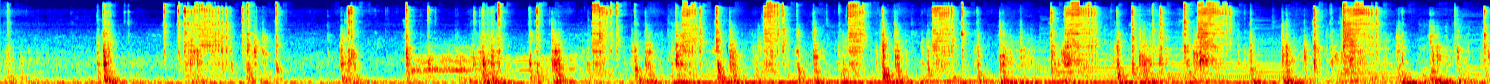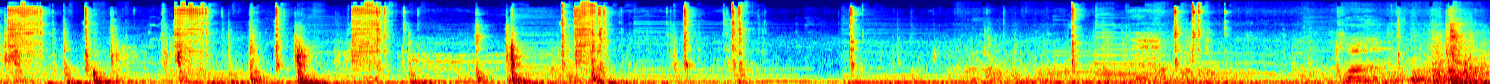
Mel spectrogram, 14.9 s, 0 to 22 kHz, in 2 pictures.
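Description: A ratchet tightens a Retrax tonneau cover on a 2021 Ford F350, giving rapid, uneven metallic clicks and clatters in bursts over several seconds, close by, with occasional voices.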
